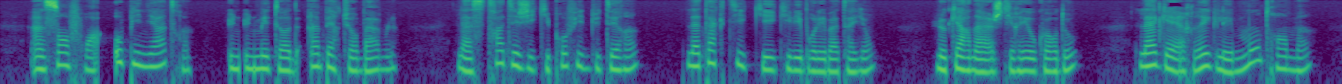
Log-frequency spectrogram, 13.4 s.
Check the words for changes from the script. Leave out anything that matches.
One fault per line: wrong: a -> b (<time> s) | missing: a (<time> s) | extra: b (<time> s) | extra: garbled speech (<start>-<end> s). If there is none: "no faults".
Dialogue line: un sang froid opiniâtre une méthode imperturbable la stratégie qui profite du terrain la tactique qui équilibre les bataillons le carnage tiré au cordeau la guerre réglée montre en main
extra: une (2.4 s)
